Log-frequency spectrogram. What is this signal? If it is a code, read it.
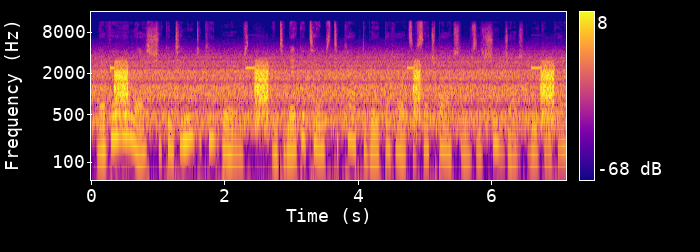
ACARS aircraft data, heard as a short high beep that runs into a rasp, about 2400 baud, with radio hiss and speech in English.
